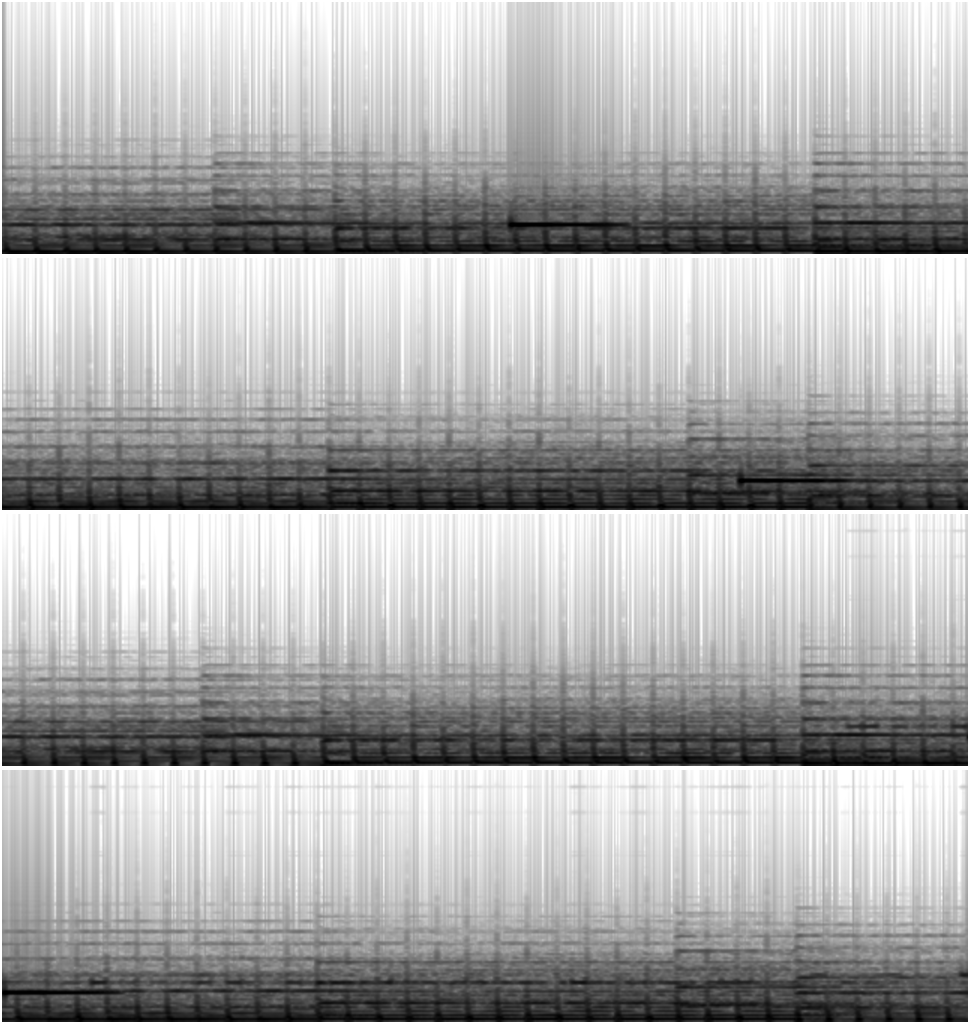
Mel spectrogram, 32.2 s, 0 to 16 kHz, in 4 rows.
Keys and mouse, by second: 1.5-2.2 middle drag, 3.2-3.8 middle drag, 5.4 Tab, 5.6-6.3 drag, 6.3 KP_1, 7.3 z, 8.6 z, 8.7 z, 9.6 c, 11.2-12.8 drag, 11.2 c, 13.3-15.8 typing, 16.3 ctrl+r, 16.9 z, 17.1 a, 18.1-19.0 right drag, 18.5 click, 19.2 a, 19.3 z, 19.5 z, 19.8 click, 21.8 ctrl+KP_7, 28.4 Tab, 30.1 KP_3, 30.4 z, 30.7 z, 31.0 Tab, 31.8-32.2 drag.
